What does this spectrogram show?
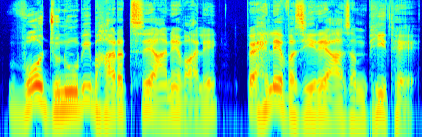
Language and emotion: Urdu, neutral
